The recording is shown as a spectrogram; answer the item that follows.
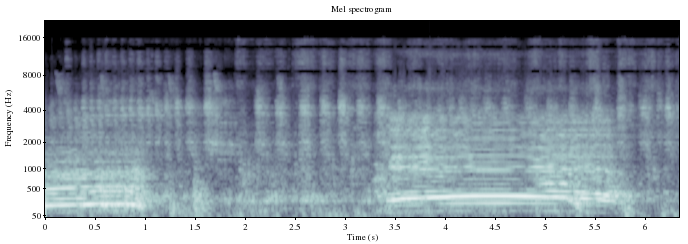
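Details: Spotted 18-year-old Girolando dairy cow Malhada, farm in Anápolis, Goiás, Brazil, March 2023: a brief lowing note, then after a two-second gap a longer, steady, resonant moo of nearly two seconds that trails off.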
